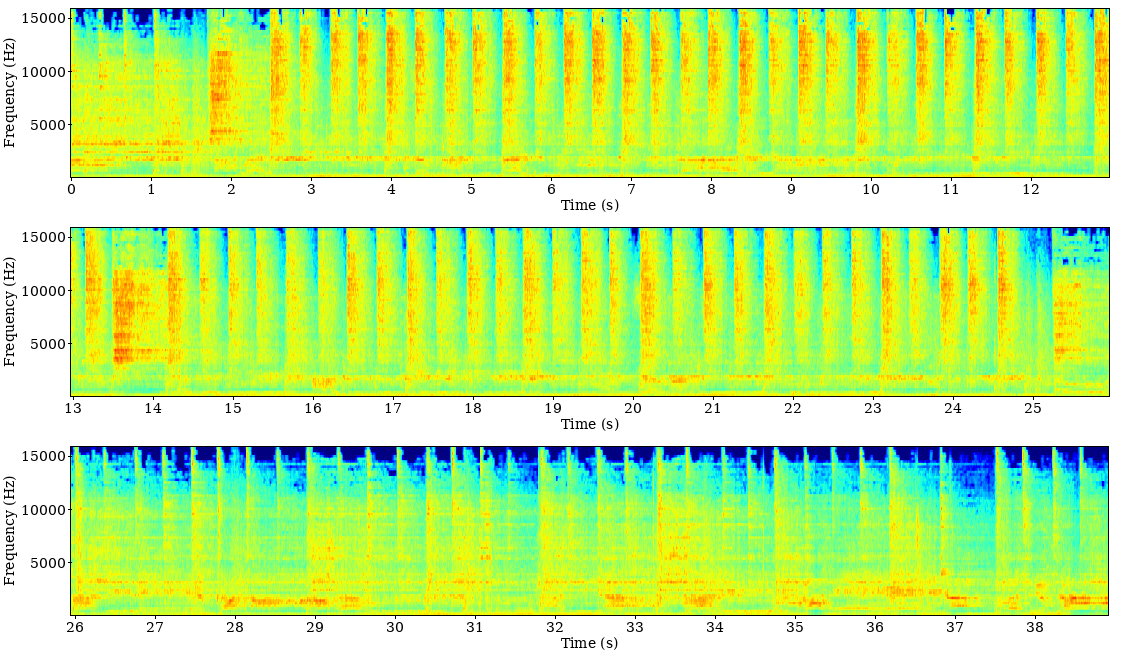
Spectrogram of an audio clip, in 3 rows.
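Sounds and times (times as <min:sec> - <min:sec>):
person singing: 0:00.0 - 0:23.9, 0:25.0 - 0:38.9
fast steady drum beat: 0:00.0 - 0:38.9
rock band playing: 0:00.0 - 0:38.9.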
